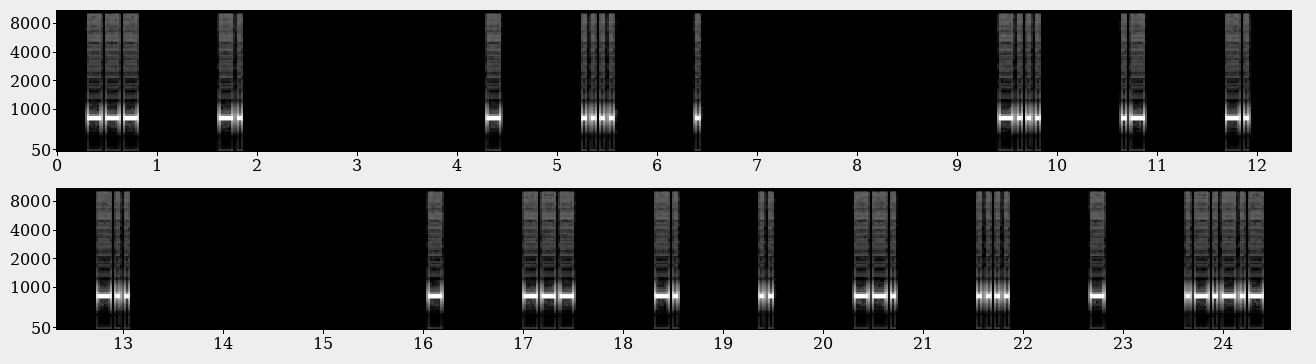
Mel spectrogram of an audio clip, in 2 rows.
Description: Morse code, heard as a keyed tone, about 27 wpm, spaced as for 9 wpm, 800 Hz. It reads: ON THE BAND TONIGHT.
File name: (spaced) / QSOs Spaced-mp3s / WD0BGP 1 @25 sp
